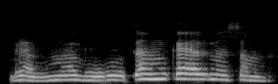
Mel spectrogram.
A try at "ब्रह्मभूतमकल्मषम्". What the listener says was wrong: ब्रह्म भूतम कल्मषम बोला है ना, तो ब्रह्म भूत मैं पूरा बोलना है, ब्रह्म भूतम नहीं बोलना है, ब्रह्म भूतम मकल्मषम मैं कल्मषम।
